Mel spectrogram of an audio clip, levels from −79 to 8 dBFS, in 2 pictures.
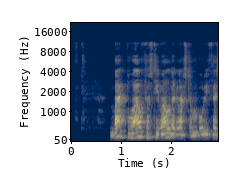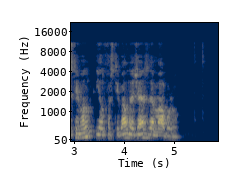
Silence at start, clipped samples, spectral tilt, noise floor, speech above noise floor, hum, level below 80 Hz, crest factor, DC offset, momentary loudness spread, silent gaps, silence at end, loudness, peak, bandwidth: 0.8 s; under 0.1%; -5 dB/octave; -60 dBFS; 41 dB; none; -66 dBFS; 18 dB; under 0.1%; 11 LU; none; 0.8 s; -19 LUFS; -2 dBFS; 11.5 kHz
